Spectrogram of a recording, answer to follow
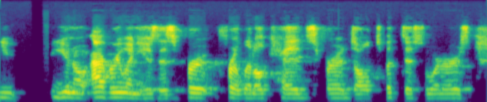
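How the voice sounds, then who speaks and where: With a slight Chicago accent, a woman talks at a very fast pace in a monotone, flat intonation. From Chicago suburbs, US Midwest. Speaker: communication consultant and speech-language pathologist. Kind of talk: podcast interview.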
